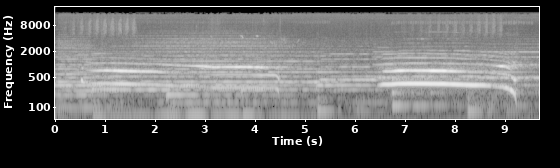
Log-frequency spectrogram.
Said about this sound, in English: The wolf cubs listen as their mother returns to the same spot and calls out again.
